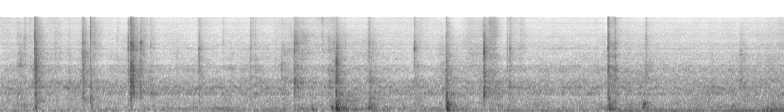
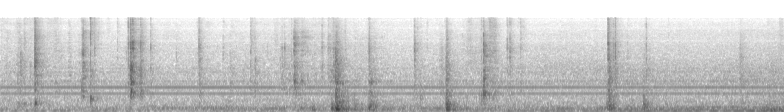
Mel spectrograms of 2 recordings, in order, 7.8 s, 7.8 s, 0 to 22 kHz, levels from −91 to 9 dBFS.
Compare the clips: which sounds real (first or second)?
second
